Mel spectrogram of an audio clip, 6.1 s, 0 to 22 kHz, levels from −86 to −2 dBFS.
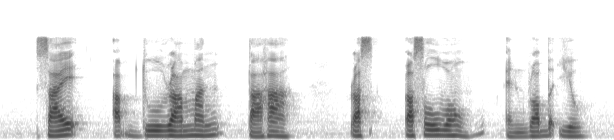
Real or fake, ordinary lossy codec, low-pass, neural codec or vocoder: real; none; 7.2 kHz; none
